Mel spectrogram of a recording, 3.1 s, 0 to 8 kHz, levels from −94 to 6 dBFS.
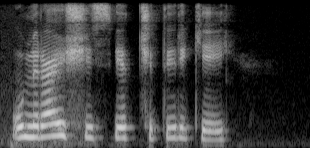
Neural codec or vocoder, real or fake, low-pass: none; real; 7.2 kHz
